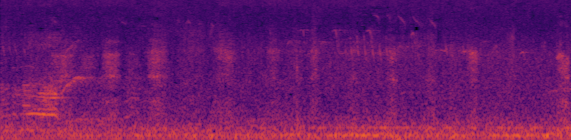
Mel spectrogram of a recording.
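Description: Birds calling outdoors: one louder call just after the start, then faint scattered chirps over a steady low hum.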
